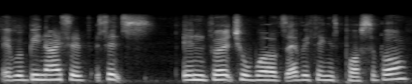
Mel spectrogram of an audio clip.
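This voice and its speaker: An enthusiastic woman chats as a guest in a casual panel discussion. Her voice sits at a middling pitch, heard close and dry through a slightly dull, lo-fi online connection. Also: fairly even intonation, normal speed, dark tone, no room sound.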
